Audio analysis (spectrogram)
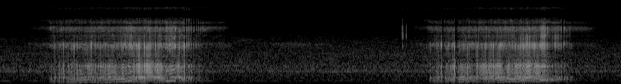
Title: funny man snoring...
